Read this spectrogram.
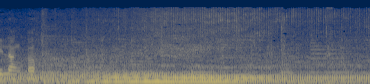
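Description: A motorcycle engine hums as it passes close by.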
